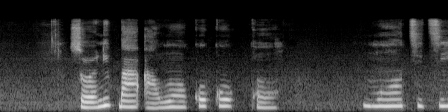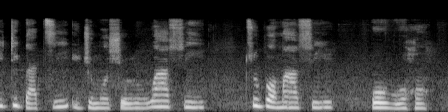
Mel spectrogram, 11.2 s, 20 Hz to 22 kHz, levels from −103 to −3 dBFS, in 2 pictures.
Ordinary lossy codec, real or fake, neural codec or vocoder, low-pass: none; fake; vocoder, 44.1 kHz, 128 mel bands, Pupu-Vocoder; 10.8 kHz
